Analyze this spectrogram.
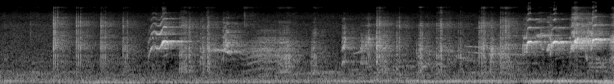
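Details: Loud young Javan myna mixing dry clicks, harsh squawks and sharp, bright whistles in irregular bursts, with quieter gaps between phrases.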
